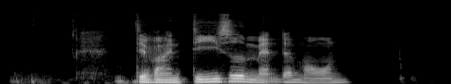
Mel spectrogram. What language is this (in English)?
Danish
